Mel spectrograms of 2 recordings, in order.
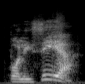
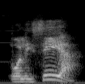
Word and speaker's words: policía: For now, make sure you're stressing the right syllable here so you're better understood.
